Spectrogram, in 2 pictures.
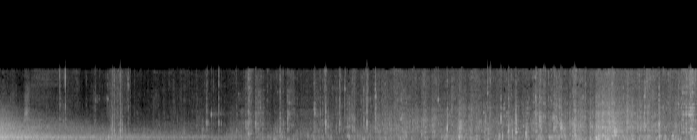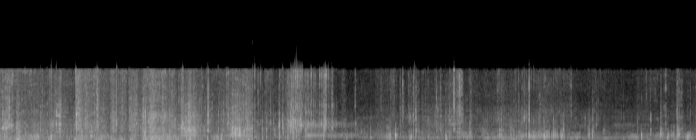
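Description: The fading boom of an explosive breaching charge set off against a cinder-block wall, dying away over about two seconds. It is followed by a long run of clattering and clinking as brick debris and gear are disturbed, with raised voices, busiest in the middle of the stretch.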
